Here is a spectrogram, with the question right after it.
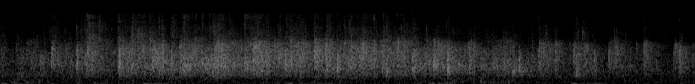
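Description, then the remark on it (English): A crowd of people claps steadily for several seconds, a dense, sustained burst of applause that holds fairly even in loudness before tapering slightly at the end. “I didn't ask you to clap, so if you're going to clap, clap properly.”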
